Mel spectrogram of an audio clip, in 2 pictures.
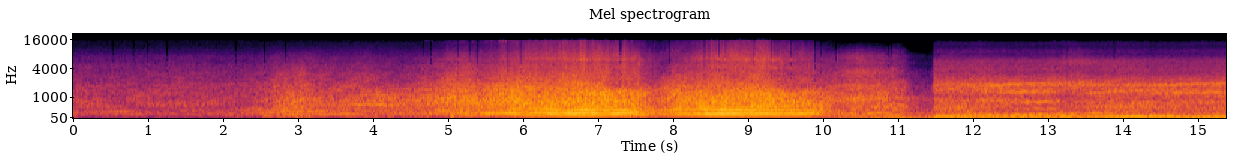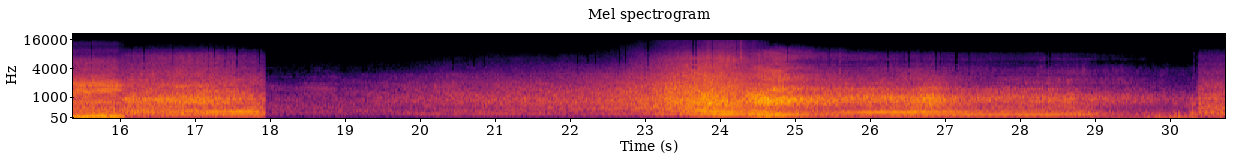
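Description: Porsche Panamera GTS V8 driven hard on a race track: the engine note swells loud as the car passes, with a short break in the note, then a steadier stretch of engine, road and tyre noise. After a sudden drop to quiet, it builds to another pass-by near the end, its pitch falling as the car goes by.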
